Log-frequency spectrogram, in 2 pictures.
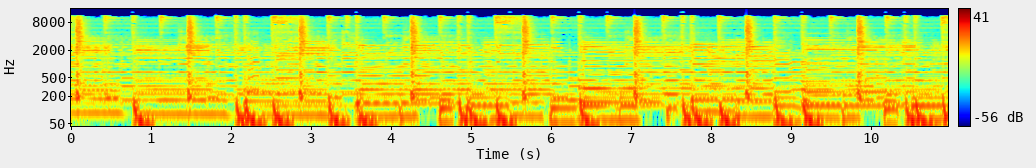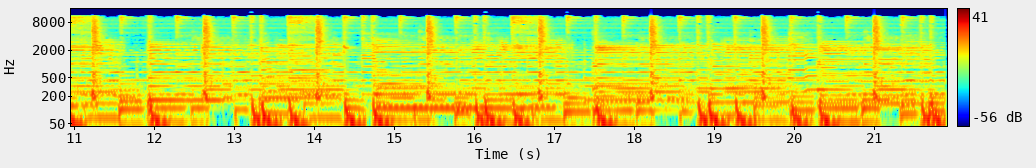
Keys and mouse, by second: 0.4 Left, 1.3 Right, 2.0 Down, 3.5 F2, 6.8 ctrl+click, 9.3 ctrl+click, 10.0 Home, 13.7 ctrl+click, 15.3 F3, 15.8 F3, 17.9 F2, 21.1 ctrl+click.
